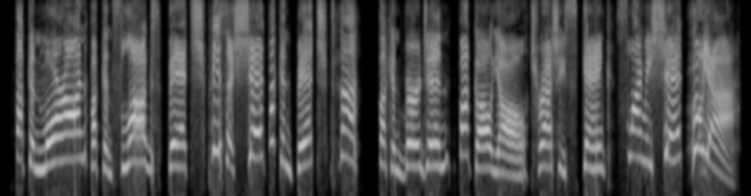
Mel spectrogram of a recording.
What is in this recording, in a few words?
swearing excessively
